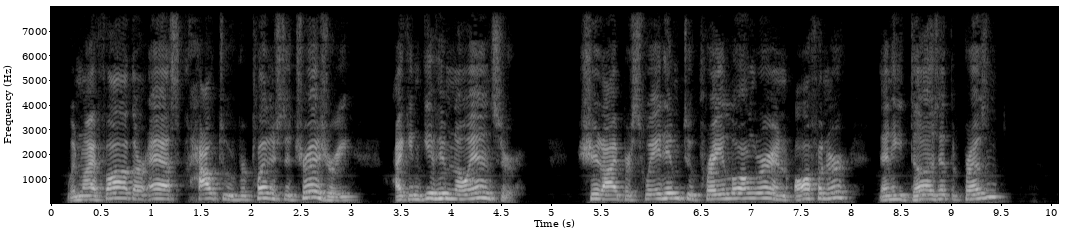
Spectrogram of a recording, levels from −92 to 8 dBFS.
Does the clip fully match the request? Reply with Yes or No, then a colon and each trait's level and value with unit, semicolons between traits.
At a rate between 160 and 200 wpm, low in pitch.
No: average, 180 wpm; medium, 185 Hz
